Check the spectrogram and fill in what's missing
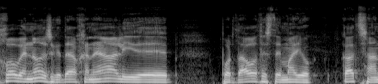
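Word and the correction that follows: Czaja: Eh, Mario Chaya. Chaya, digo, Cacha, mira, mira, qué pronunciación impresionante. Cacha a Chaya.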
